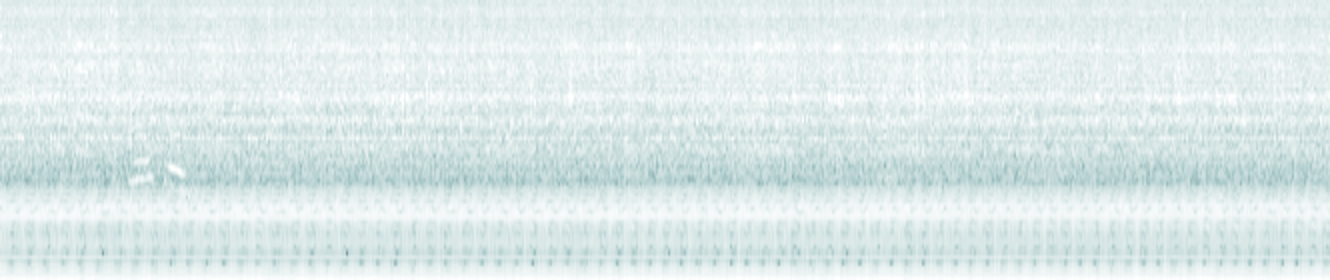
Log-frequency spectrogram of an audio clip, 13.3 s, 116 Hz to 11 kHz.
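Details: Honda CB700 Nighthawk S project bike starting on its own newly charged battery, running about a minute before fuel ran out: steady, even tickover with smooth low beat, no misses or knocks; normal idle.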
